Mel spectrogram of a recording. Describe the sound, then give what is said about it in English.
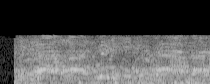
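A large crowd of baseball fans fills the Oakland Coliseum for an A's game, the biggest crowd of the season, on a Tuesday night, with steady, dense murmuring and chatter, a continuous wash of overlapping voices starting abruptly and holding at an even level throughout. “the Coliseum saw its biggest crowd so far this season”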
